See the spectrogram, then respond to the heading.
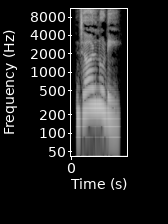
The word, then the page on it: ಜಲನಾಡು: Kannada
